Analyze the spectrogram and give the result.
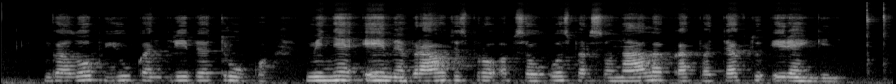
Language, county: Lithuanian, Telšiai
